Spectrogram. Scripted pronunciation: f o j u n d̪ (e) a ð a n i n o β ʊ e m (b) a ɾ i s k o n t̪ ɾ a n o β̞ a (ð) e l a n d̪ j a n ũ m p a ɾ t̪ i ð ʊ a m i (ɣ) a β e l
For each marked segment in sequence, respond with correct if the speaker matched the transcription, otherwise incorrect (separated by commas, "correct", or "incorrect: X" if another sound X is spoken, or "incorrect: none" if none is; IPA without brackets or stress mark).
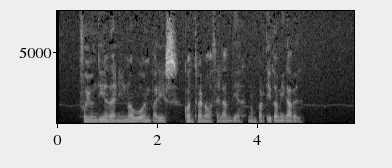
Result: incorrect: i, incorrect: p, incorrect: θ, correct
